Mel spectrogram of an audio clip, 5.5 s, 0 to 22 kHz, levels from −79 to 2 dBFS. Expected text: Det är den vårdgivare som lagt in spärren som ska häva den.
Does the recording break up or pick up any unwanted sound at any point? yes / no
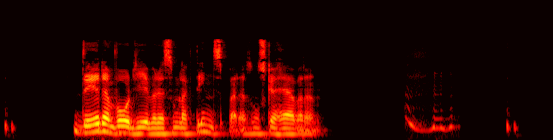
yes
